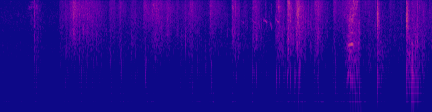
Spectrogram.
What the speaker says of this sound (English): Oh, I like the footstep sounds on that.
